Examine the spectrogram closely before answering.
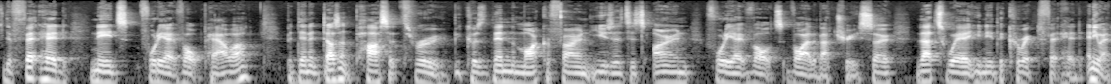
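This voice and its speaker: Recorded very cleanly against a silent background, the speech moves at a moderate pace. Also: man. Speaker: video creator reviewing audio gear. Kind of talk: tutorial. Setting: studio.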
